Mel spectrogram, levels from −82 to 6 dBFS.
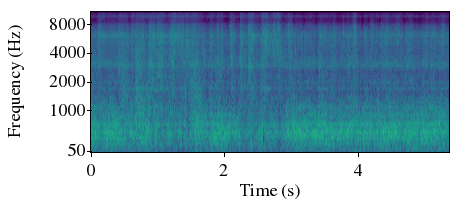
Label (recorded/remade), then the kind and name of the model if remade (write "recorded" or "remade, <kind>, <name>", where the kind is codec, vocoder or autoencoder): remade, vocoder, WaveNeXt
